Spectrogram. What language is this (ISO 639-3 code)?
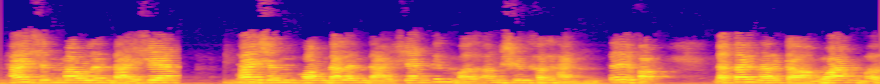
vie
